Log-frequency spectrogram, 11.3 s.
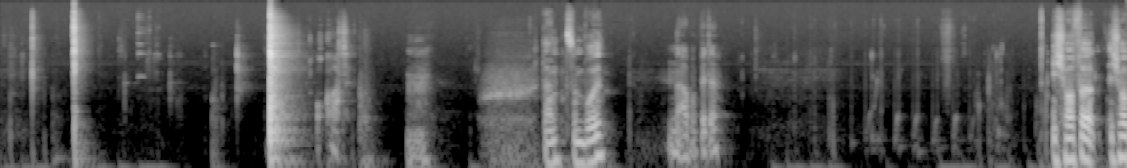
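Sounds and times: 
beer bottle cap pop: 2.7 - 3.1
speech: 3.3 - 3.8, 5.4 - 7.3, 10.6 - 11.2.

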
